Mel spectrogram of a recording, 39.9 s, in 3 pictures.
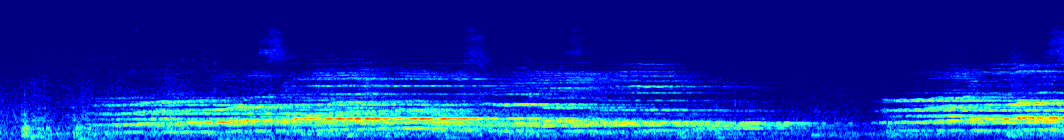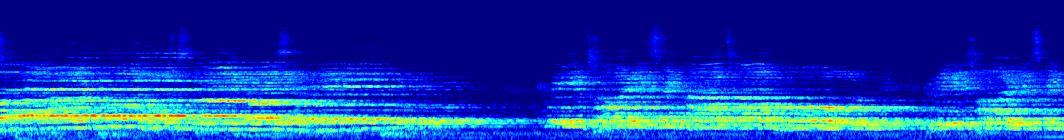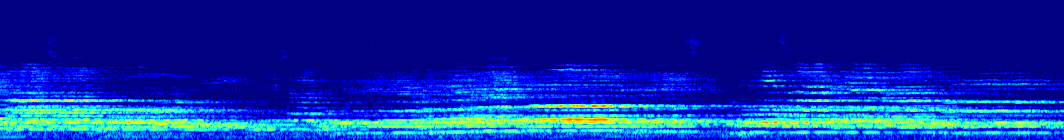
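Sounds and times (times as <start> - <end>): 
church music ensemble: 0.0 - 39.9.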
